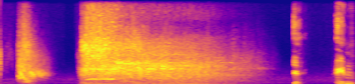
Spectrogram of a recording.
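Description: An energy blast roars loudly and fades away.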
